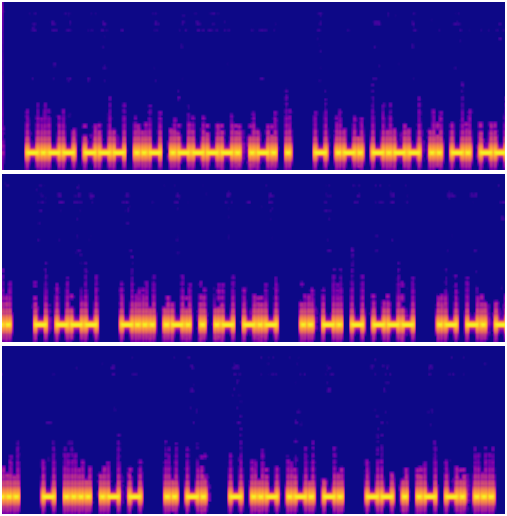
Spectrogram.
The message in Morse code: YOU'RE TRYING TO BREAK INTO AND THAT IN TURN MEANS

